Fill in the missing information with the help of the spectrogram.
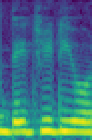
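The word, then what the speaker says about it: D'Egidio: Anyways, it is pronounced as DeGiDio, right?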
